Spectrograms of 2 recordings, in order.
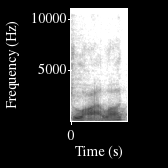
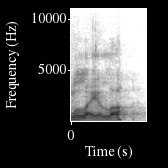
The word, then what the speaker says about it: Lila: And it's like, well, by the way, it is Lila to those. oh, The amount of people saying Layla.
